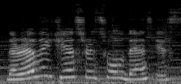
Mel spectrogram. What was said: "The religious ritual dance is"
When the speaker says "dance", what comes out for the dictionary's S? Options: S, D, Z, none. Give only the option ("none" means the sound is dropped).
S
